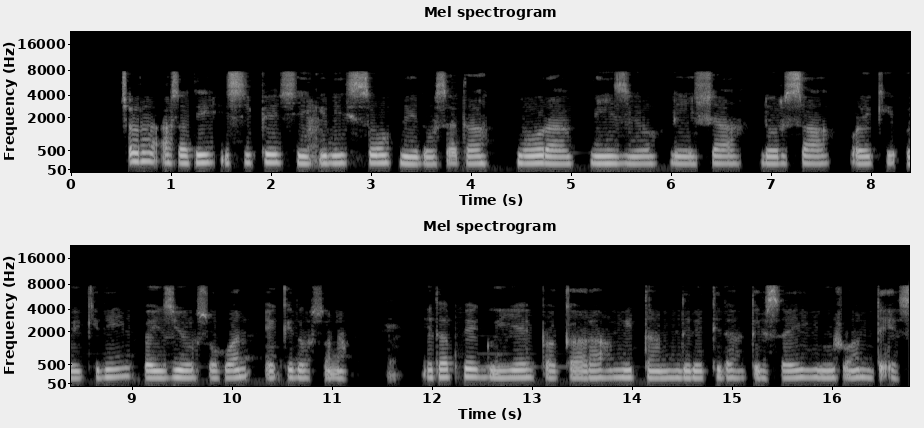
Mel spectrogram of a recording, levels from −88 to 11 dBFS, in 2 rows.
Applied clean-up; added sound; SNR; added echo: neural mask model DeepFilterNet 3.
